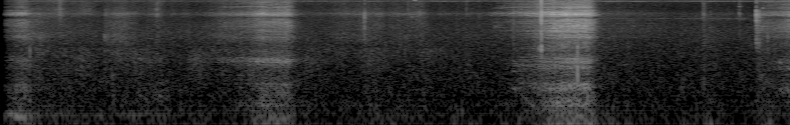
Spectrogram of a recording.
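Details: Funny loud snoring during sleep: two breathy, rasping snores about four seconds apart over quiet room noise; snoring.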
